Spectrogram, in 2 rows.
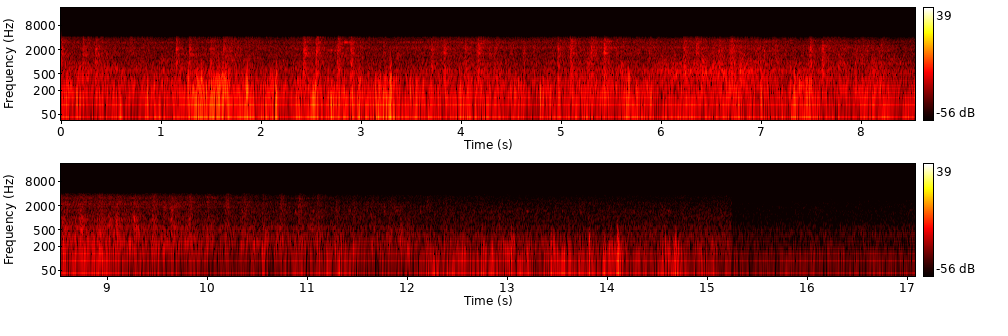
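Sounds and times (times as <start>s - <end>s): train wheels clattering on rails: 0.0s - 12.3s.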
